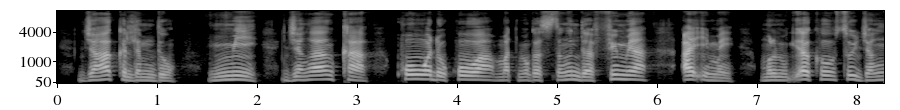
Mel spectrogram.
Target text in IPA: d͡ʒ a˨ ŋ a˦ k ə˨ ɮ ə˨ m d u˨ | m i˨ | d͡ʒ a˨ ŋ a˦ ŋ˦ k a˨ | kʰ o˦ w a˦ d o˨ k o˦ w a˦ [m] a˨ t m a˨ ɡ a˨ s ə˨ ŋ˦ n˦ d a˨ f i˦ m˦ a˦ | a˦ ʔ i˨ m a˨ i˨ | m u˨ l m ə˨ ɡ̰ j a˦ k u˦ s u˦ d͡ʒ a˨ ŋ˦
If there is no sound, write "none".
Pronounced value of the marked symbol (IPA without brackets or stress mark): m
